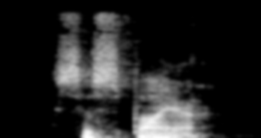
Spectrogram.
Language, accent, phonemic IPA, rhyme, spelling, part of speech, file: English, Southern England, /səˈspaɪə(ɹ)/, -aɪə(ɹ), suspire, verb / noun, LL-Q1860 (eng)-suspire.wav
- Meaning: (verb) 1. To breathe, especially to exhale 2. To sigh; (noun) A long, deep breath; a sigh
